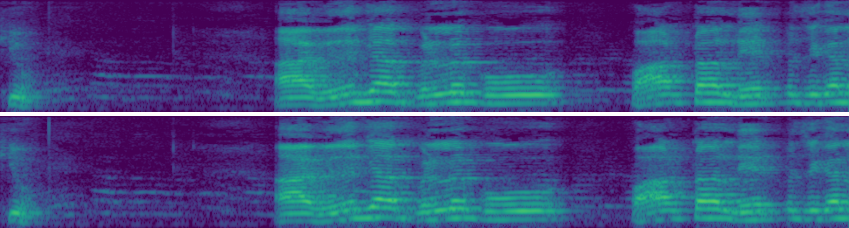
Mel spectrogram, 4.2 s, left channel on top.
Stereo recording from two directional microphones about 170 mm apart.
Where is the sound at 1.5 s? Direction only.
10° left (ahead or behind).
